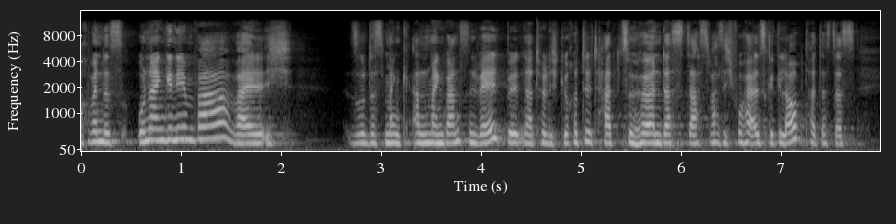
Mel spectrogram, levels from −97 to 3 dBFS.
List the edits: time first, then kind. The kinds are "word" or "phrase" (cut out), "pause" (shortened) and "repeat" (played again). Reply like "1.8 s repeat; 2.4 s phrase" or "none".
none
